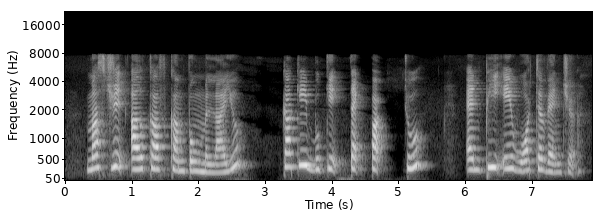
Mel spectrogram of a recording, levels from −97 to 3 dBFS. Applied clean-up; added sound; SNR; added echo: neural mask model Resemble Enhance denoiser.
